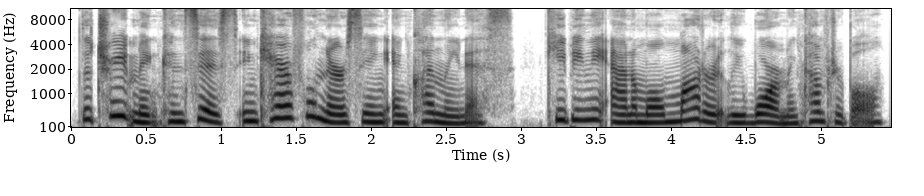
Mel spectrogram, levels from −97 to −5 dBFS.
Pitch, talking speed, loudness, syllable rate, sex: 240 Hz, 165 wpm, -16 LUFS, 6.3 syllables/s, female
